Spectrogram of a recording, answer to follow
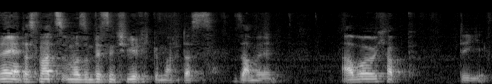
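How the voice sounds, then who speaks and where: A man at medium pitch, with fairly even intonation, a fairly quick pace and long, frequent pauses. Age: 20s. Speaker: podcast host. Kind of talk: casual chat.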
